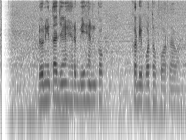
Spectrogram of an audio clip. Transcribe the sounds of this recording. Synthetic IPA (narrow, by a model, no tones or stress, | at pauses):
donit̪ad͡ʒɨŋɦɛrbiɦɛnkɔkː | ɨrdipɔt̪ɔkəwart̪awan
